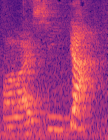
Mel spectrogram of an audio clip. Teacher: Ya is always fourth tone.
